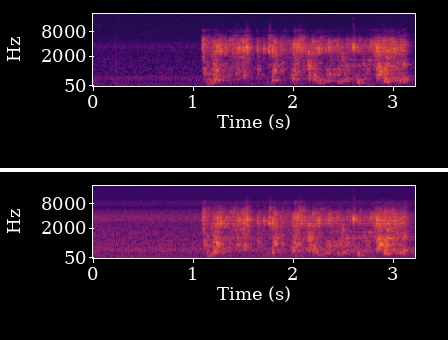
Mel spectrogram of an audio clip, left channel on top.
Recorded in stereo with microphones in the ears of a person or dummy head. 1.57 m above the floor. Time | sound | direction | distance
1.1 | a splash | 20° left (ahead or behind) | 2.5 m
